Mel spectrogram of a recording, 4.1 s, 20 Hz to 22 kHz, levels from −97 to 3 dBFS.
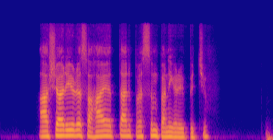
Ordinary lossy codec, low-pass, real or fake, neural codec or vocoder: none; 10.8 kHz; fake; codec, 24 kHz, 0.5 kbps, DualCodec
